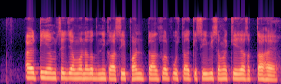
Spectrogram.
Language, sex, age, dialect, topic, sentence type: Hindi, male, 25-30, Awadhi Bundeli, banking, statement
